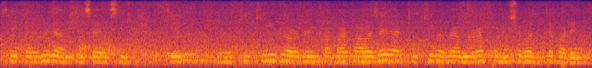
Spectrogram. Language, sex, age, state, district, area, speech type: Bengali, female, 45-60, West Bengal, Purba Bardhaman, rural, spontaneous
